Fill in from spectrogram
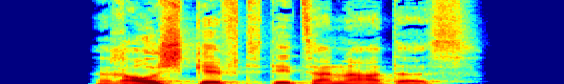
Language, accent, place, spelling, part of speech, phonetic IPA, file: German, Germany, Berlin, Rauschgiftdezernates, noun, [ˈʁaʊ̯ʃɡɪftdet͡sɛʁˌnaːtəs], De-Rauschgiftdezernates.ogg
- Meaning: genitive singular of Rauschgiftdezernat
